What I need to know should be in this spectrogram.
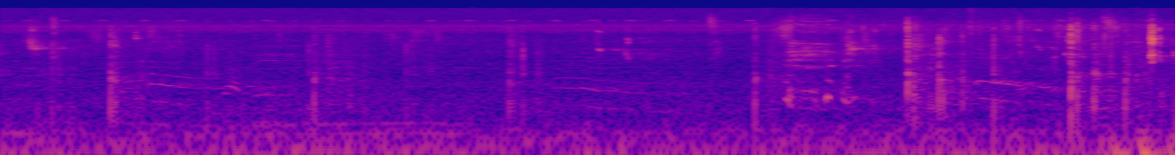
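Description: Tennis balls are struck with rackets and bounce on a hard court, heard outdoors from a distance.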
